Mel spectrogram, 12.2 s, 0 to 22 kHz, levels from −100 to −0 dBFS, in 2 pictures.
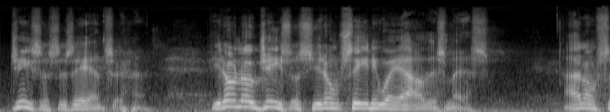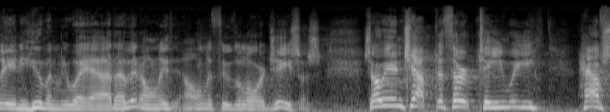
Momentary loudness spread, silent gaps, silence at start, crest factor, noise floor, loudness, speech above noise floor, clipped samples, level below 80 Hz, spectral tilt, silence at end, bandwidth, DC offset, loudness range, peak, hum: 13 LU; none; 0.1 s; 16 dB; -56 dBFS; -31 LUFS; 25 dB; under 0.1%; -54 dBFS; -6 dB/octave; 0 s; 16 kHz; under 0.1%; 2 LU; -14 dBFS; none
